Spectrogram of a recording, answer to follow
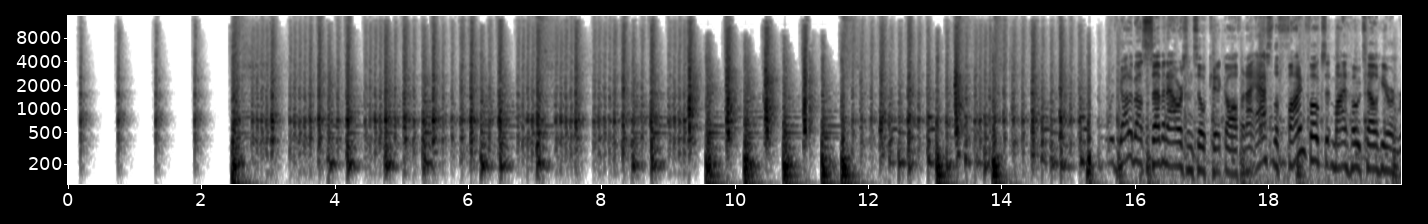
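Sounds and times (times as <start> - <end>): drum beat: 1.9 - 20.0
deep bass: 15.3 - 20.0.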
